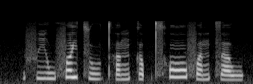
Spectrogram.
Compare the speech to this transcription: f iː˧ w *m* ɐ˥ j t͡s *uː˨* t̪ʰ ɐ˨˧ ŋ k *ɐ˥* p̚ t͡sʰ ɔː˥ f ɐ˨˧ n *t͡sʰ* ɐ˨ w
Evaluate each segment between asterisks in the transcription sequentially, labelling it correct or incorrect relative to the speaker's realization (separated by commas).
incorrect, correct, incorrect, incorrect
